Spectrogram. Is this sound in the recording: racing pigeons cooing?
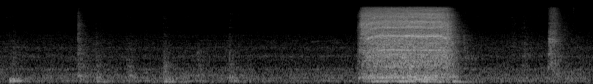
no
